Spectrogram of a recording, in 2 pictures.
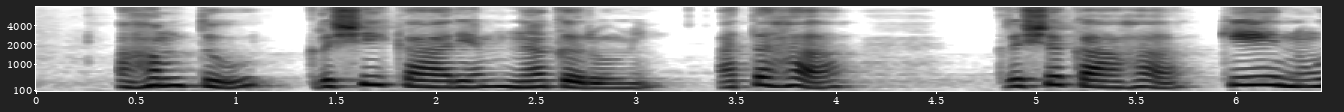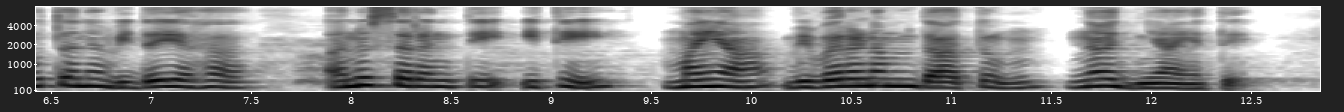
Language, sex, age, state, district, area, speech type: Sanskrit, female, 30-45, Karnataka, Udupi, urban, spontaneous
